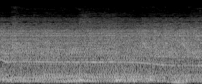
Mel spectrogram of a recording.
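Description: Distorted electric guitar playing rock, a Telecaster-style guitar through an amp, with a held high note that sags slightly in pitch near the end.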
